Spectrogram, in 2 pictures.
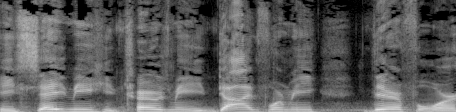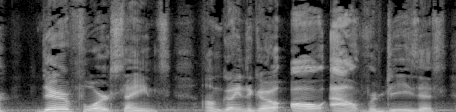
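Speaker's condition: Cerebral palsy

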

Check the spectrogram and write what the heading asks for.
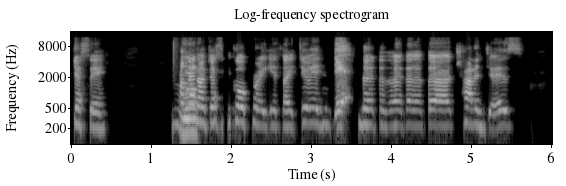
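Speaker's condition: Stammer; adult-onset stammer with tics, progressed over time; stammer always changing, shifting escape behaviours, formerly blew raspberries, worse with anxiety; repeated words

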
